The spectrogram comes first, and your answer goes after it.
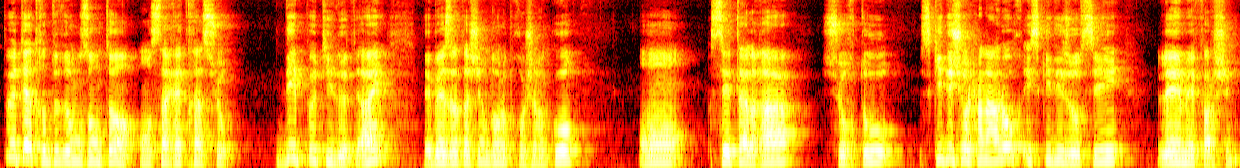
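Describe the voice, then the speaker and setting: A high-pitched man teaches as a rabbi, explaining each point calmly and sprinkling in Hebrew terms. His voice has a gravelly edge and rings in an echoey room. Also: normal speed. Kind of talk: casual religious lesson.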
